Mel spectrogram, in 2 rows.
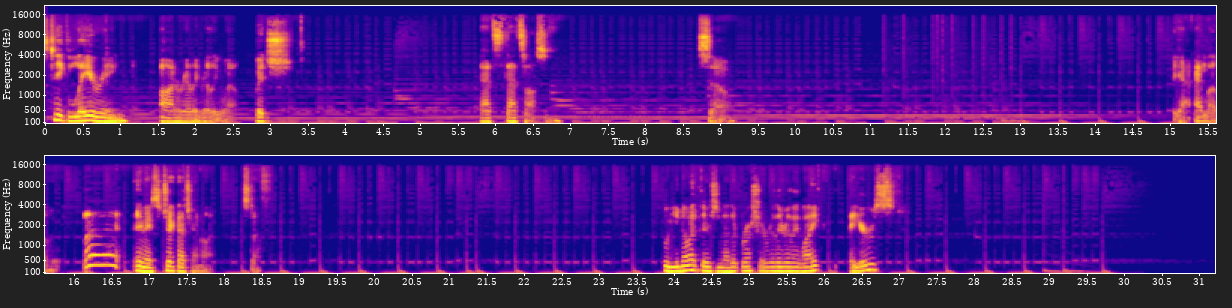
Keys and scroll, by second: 0.4 ctrl+z, 0.6 ctrl+z, 15.0 ctrl+z, 15.5 ctrl+z, 23.8 b, 24.4 l, 24.9 a.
